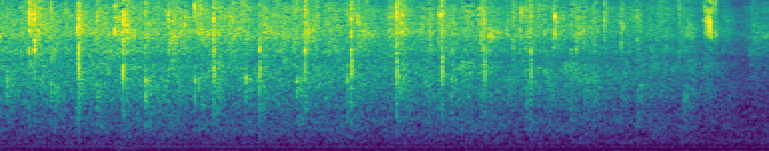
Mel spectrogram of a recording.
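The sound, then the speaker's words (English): An audience claps together for a team of leaders in a steady wash of overlapping hand claps, sustained and fairly soft throughout, with no voices standing out above the applause. “Uh, God has put them on this team for a reason, so we can give them a clap, yeah.”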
